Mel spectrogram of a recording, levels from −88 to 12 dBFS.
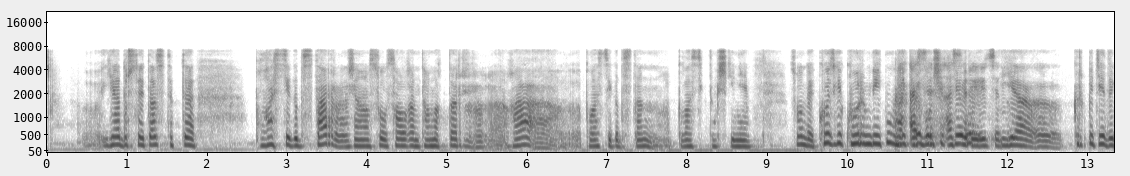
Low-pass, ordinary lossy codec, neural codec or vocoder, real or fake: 7.2 kHz; none; codec, 16 kHz, 4 kbps, FreqCodec, smaller model; fake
